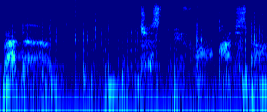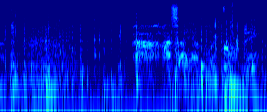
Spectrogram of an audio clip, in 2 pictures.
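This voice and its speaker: Ice cubes clink behind a whispering woman, an ASMR video creator and host, who gives a relaxed update in brief, broken phrases separated by pauses.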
